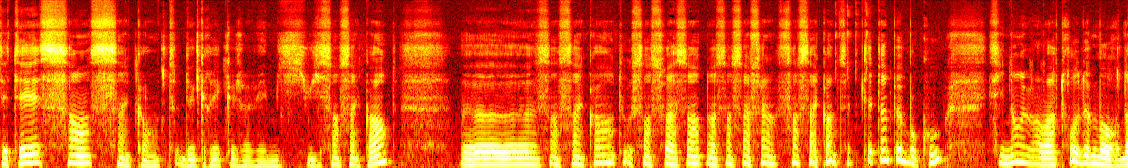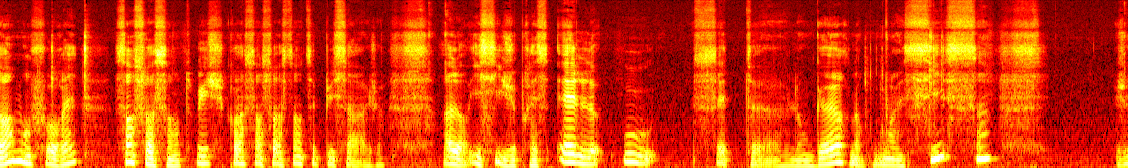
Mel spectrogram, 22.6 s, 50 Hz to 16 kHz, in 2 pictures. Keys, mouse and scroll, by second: 0.9 KP_1, 1.3 KP_5, 1.6 KP_0, 2.3 Return, 4.2-4.5 scroll up 1, 4.8 scroll down 1, 8.3 click, 9.9 KP_1, 10.3 KP_6, 11.5 KP_0, 11.9 Return, 15.5 click, 18.3 l, 19.9 KP_Subtract, 20.3 KP_6, 20.7 KP_Enter, 22.4 click.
